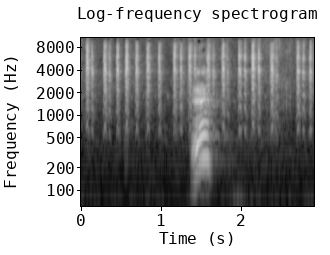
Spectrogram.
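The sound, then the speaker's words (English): A person in northern Mozambique makes a rolling 'brrr' trill followed by a 'hmm' to call birds, a rapid pulsing rattle with a short rising hum in the middle, fairly quiet and alone. “These calls, brr, hmm, is used fairly consistently here in the north of Mozambique.”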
